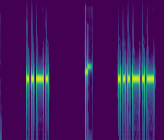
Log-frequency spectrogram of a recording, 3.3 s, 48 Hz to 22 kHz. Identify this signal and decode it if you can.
Morse code, heard as a keyed tone, about 25 wpm, 700 Hz. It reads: F <SK>
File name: Single Character (Letter:Number:Punctuation:Prosign) - Rapid-Fire - 25wpm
